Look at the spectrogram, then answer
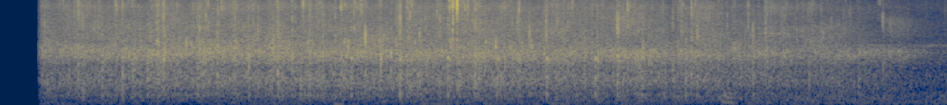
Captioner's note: audience applauds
